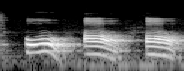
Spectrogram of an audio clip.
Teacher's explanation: अरे व्रतमुखी वो जैसे आप साउंड निकाल लेंगे तो आपका मुंह जो है ना बिल्कुल गोला गोला हो जाएगा, छल्ला हो जाएगा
